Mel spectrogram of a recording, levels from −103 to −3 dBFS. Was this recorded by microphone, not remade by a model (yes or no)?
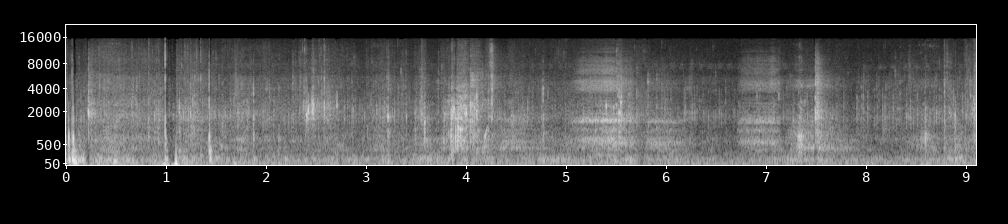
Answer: yes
